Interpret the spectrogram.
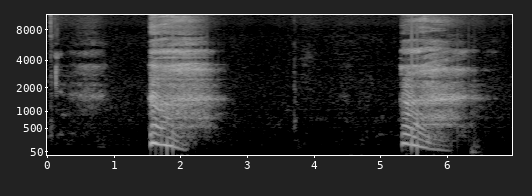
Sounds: Sigh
